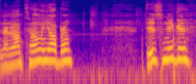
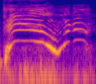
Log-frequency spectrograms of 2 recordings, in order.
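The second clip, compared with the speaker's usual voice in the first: much higher, softer pained squeak; squeaky shock; 6 dB quieter than usual. Retold or imitated. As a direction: let it squeak out, stunned. Retells being slammed into wall.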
